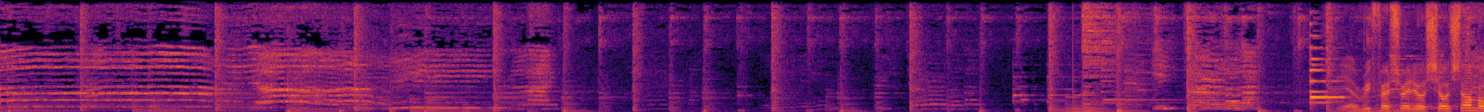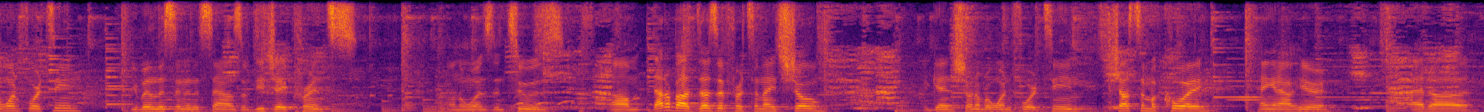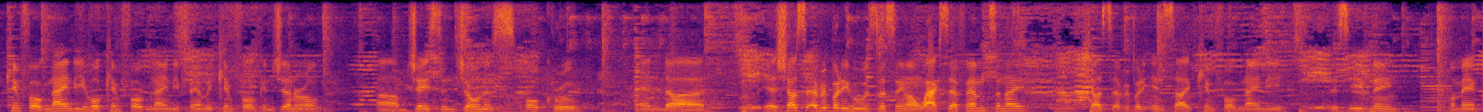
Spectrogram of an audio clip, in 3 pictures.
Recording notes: Originally broadcast live on August 9, 2018 from the storefront of Kinfolk 90 in Williamsburg, Brooklyn, New York City. Broadcast live on WAXX.fm.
